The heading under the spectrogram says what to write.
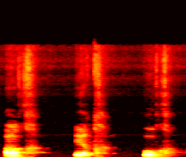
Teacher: তো এভাবে প্র্যাকটিস করতে হবে যে আমার গয়নটা কণ্ঠনালীর শেষ ভাগে যাচ্ছে কিনা, হলকের শেষ ভাগে যাচ্ছে কিনা। এরপরে কণ্ঠনালীর শেষ ভাগ থেকে আরেকটা যে হরফ উচ্চারিত হয় সেটা হচ্ছে খ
